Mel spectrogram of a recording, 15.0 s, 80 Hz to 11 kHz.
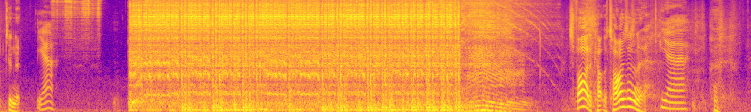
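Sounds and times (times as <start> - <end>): engine firing: 2.6 - 11.2
starter motor cranking engine: 2.6 - 11.3.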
